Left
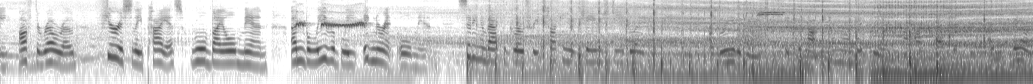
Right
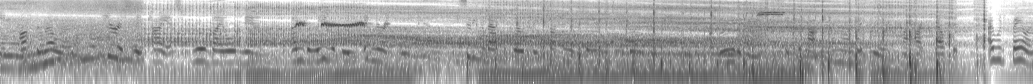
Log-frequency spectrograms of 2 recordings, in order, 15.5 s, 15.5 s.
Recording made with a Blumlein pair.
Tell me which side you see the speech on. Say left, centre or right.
centre.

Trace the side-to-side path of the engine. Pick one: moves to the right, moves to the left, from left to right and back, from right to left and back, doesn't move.
moves to the left.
